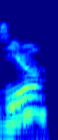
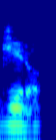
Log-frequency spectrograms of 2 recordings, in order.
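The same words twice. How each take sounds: First: It is said in a standard accent. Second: It is said in an Indian accent. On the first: "instead of saying zero" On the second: "you would say zero"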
